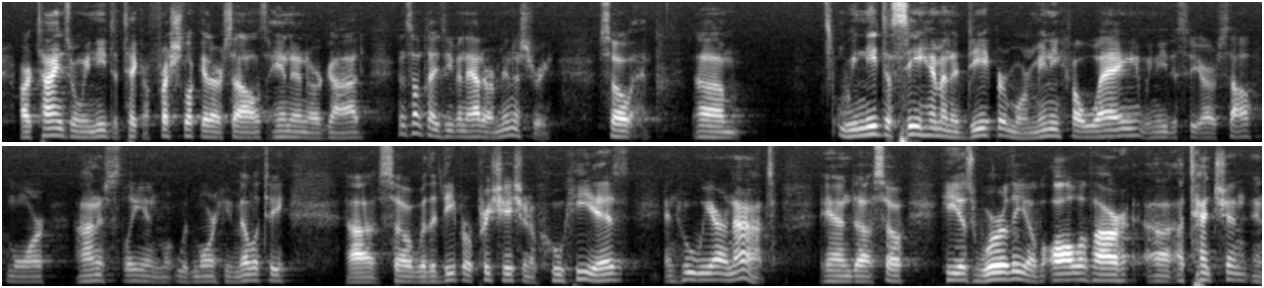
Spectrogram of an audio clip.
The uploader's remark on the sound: this message preached at Lighthouse Baptist Church in Schenectady, New York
